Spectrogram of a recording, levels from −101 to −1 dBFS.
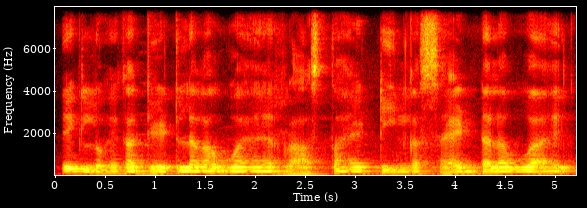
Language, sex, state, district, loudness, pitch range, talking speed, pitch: Hindi, male, Chhattisgarh, Sarguja, -25 LUFS, 95-100 Hz, 175 wpm, 95 Hz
